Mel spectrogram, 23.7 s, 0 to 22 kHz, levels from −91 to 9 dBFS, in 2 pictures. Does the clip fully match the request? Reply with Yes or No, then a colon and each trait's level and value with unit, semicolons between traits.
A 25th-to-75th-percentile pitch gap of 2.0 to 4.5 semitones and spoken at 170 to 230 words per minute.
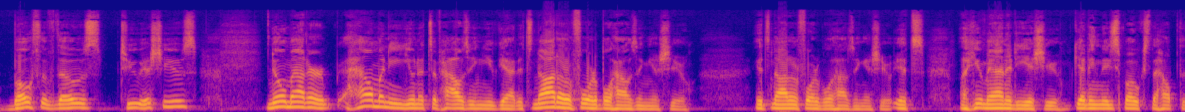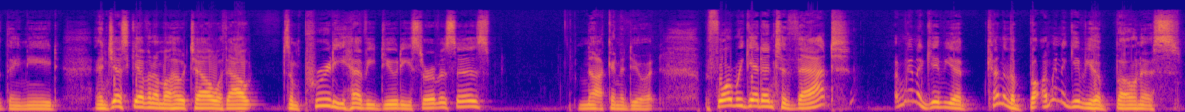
Yes: average, 4.1 semitones; average, 190 wpm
